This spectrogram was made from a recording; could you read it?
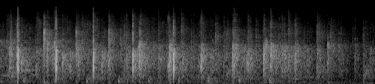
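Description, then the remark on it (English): An audience claps together, a steady patter of many hands with sharp peaks roughly every few tenths of a second, moderately loud and without any voices over it. “Oh, you can go ahead and clap right there.”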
